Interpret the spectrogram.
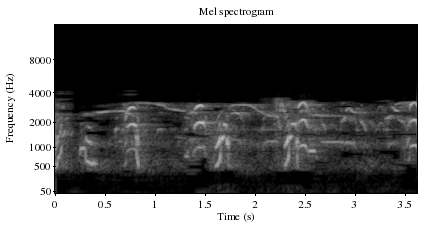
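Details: Gulls squabble at a nest where a newly paired male and female fend off a single intruding gull in the morning; softer, wavering yelps and drawn-out nasal wails overlap, with a few stronger arched notes.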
